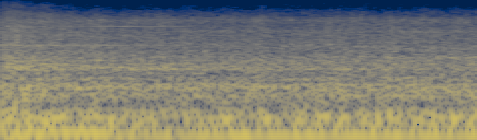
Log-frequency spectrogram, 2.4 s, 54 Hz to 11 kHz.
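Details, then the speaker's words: Heavy truck 10-speed manual transmission idling in neutral: rough, deep rattling growl that stops with the clutch pressed; transmission full of broken gear teeth, replaced with a rebuilt unit. "I don't know if you can hear that but it's like a rattling growling sound you mash the clutch in and the sound goes away let up on the clutch you can hear it making rocket again same thing mashed clutch down the sound goes away"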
